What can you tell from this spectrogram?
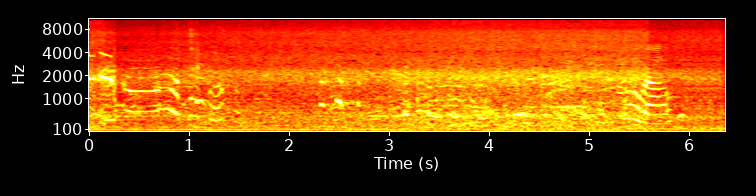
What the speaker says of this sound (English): please come visit this waterfall so you can enjoy the cold, cold, cold water in this hot, hot summer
